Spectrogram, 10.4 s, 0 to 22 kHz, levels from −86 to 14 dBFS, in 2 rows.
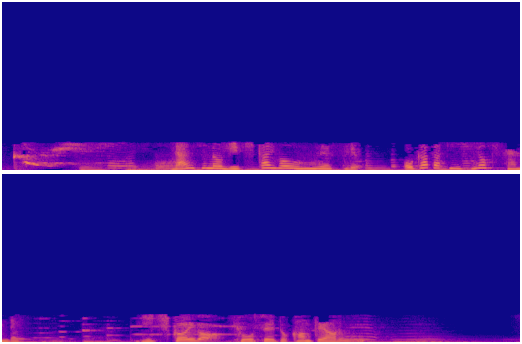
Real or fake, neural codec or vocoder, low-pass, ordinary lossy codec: fake; codec, 16 kHz, 1 kbps, X-Codec, HuBERT features, trained on general audio; 3.6 kHz; MP3, 16 kbps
